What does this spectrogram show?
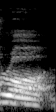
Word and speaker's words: ر: The 11th Makharij is that of Ra. The place of the Ra is the same as letters Noon and Lam. Only touching degree of is laser while pronouncing.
